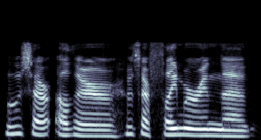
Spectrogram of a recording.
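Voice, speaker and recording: A man's voice: sits high, fairly even intonation, moderate pace, smooth, no room sound. A man talking casually as a tabletop game player, discussing his tactical moves over muffled audio. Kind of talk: casual tactical chat during game play.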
